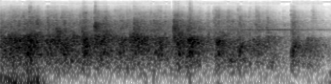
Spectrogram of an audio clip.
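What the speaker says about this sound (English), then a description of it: "let's give them a round of applause for the work that they have" A round of applause from an audience at a uMkhonto weSizwe (MK Party) gathering: a brief burst of steady, fairly loud clapping from many hands, easing off slightly toward the end.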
